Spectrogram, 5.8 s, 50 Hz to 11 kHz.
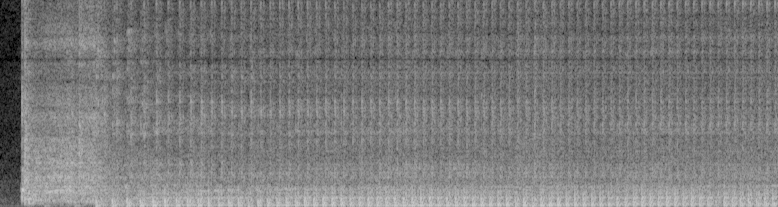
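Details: John Deere 112 round-fender, Kohler K181 single with new carburetor: starts at once, then slow even thumps that never pick up speed; won't throttle up, fixed by adjusting governor and throttle linkage.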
